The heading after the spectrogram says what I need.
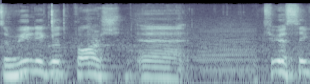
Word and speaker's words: Porsche: In German it's Porsche. In English I know it's you say Porsche, but it's Porsche. Porsche.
